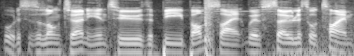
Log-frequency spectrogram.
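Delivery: usual speaking voice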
